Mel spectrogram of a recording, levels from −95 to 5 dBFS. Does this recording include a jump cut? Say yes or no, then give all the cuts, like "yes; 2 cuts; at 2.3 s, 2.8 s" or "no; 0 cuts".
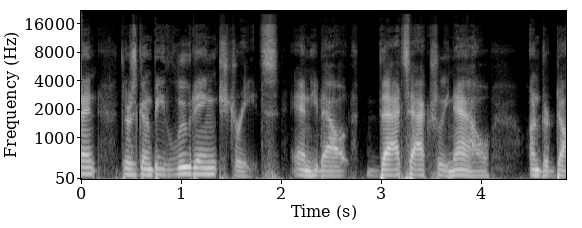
yes; 4 cuts; at 1.4 s, 2.4 s, 2.8 s, 3.7 s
